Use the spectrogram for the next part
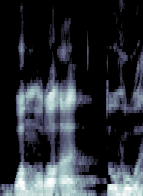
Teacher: আমরা আরবিতে পড়েছি যে 8টি অক্ষরের উপর যদি কি আসে জবর আসে তাহলে কি হয়, ওয়াকার উচ্চারণ হয়, তাহলে এখানে র জবর র হবে এবং রপুর হবে। ওয়াম র আ তুহু, হা উল্টে বেশ হু, এখানে ওয়াম মাদার মতো এগারি টান দিয়ে পড়তে হবে।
